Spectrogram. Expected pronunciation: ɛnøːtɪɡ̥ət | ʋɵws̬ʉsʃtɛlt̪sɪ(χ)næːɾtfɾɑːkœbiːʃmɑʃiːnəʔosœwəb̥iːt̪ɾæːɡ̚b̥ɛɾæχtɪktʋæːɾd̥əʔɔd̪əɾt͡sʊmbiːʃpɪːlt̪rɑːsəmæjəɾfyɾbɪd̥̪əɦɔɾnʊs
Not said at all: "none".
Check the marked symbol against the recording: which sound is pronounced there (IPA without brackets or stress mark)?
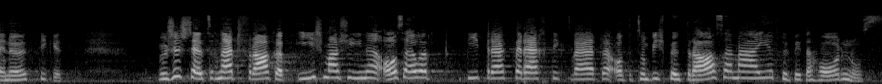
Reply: χ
